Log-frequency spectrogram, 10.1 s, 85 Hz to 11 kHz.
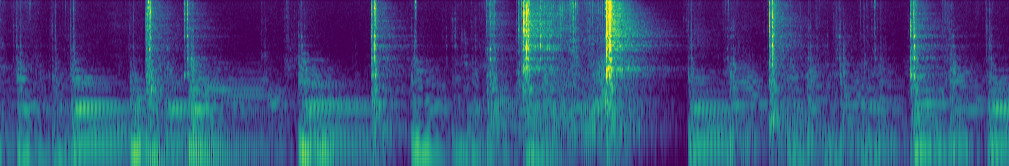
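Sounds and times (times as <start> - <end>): double bass plucked notes: 0.0 - 10.0.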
